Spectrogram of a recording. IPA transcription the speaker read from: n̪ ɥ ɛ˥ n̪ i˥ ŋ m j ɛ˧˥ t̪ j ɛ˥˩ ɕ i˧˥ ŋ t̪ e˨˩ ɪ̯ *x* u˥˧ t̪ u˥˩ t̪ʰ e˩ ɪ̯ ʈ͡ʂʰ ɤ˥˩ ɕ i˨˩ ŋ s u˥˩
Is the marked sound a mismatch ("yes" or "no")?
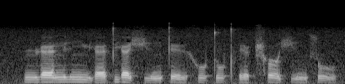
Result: no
